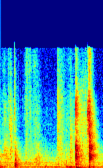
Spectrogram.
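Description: Paper being handled: a faint click early, then two short, sharp crackles about a quarter second apart near the end.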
